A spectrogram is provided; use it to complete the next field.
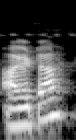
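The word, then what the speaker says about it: iota: इसे सिंपली आप आई पढ़ सकते हैं, बट ये इसका प्रोनाउंसिएशन होता है आयोटा या आई बाटा होता है, या आप सिंपली आई कहेंगे इसे।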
